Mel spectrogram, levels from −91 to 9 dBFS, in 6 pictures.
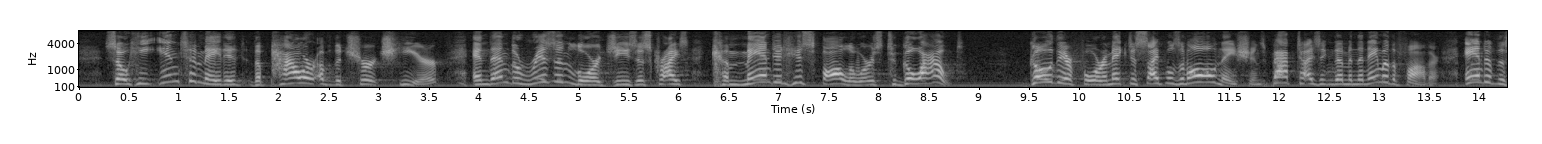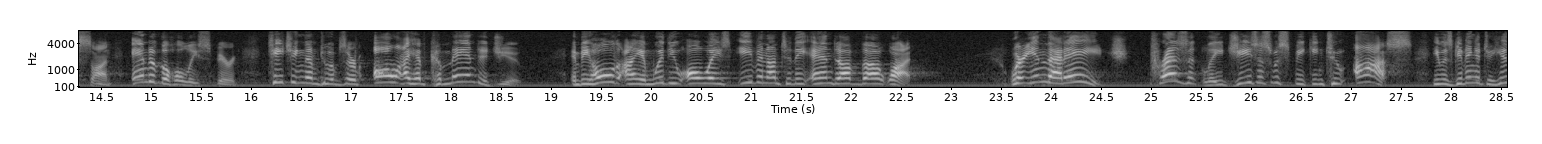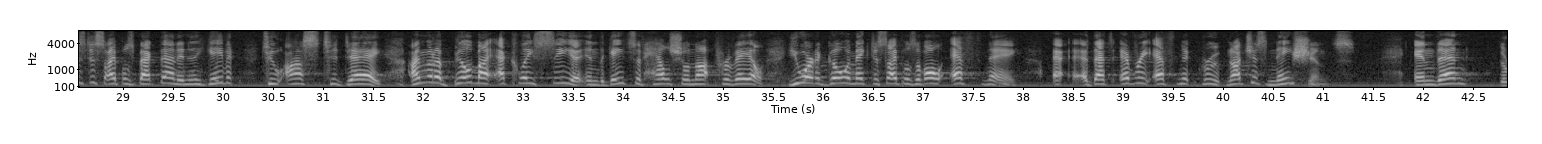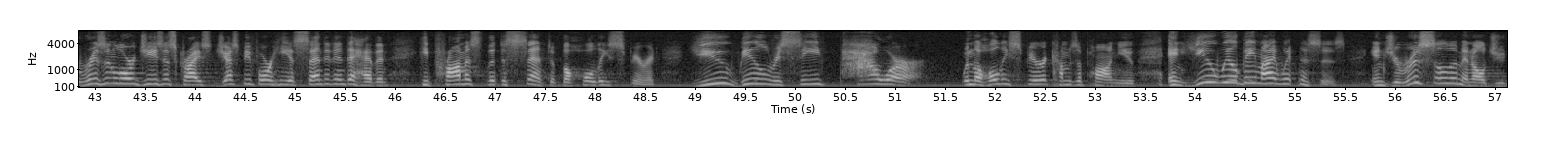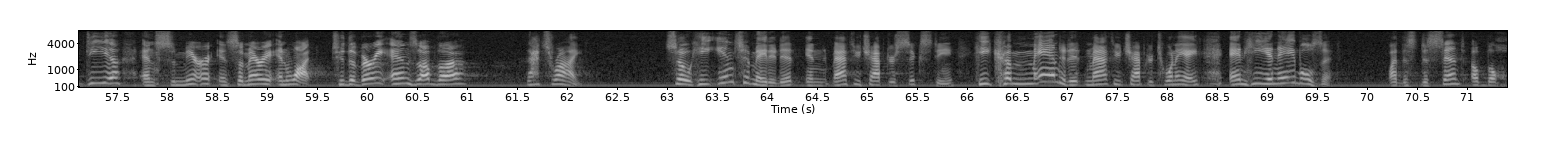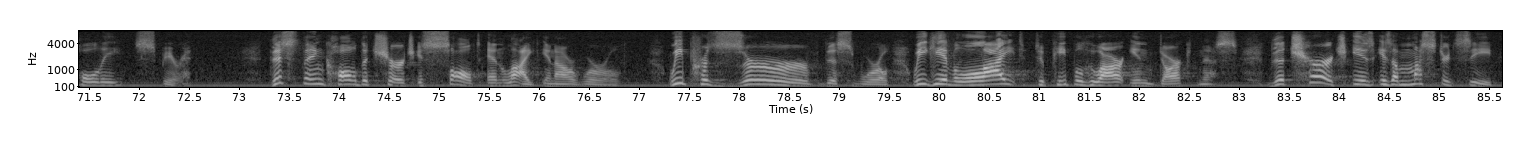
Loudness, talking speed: -26 LUFS, 170 wpm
